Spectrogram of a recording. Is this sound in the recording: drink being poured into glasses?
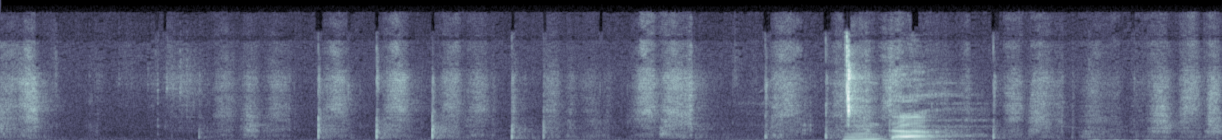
no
